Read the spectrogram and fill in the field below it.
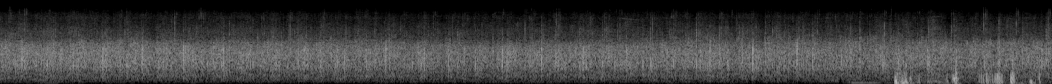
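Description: An audience applauds warmly at Dominican University as Secretary Alexis Herman is welcomed to speak, dense sustained clapping throughout, with a few louder claps near the end.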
